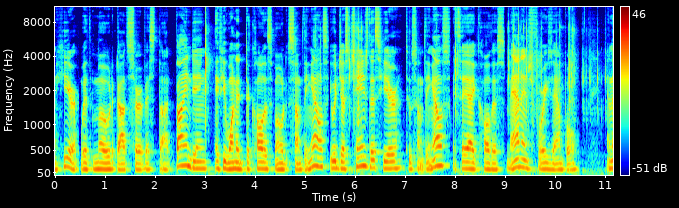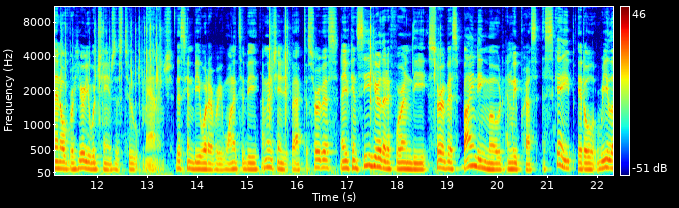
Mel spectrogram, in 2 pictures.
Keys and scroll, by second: 3.0 Escape, 5.3-6.5 typing, 5.4 Escape, 8.0-13.8 typing, 15.5 u, 17.5 j, 18.8 shift+v.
